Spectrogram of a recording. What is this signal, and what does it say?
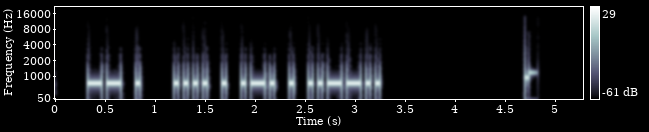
Morse code, heard as a keyed tone, about 25 wpm, 700 Hz. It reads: ME HERE?
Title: Sentences from Top 1200 Words 25wpm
